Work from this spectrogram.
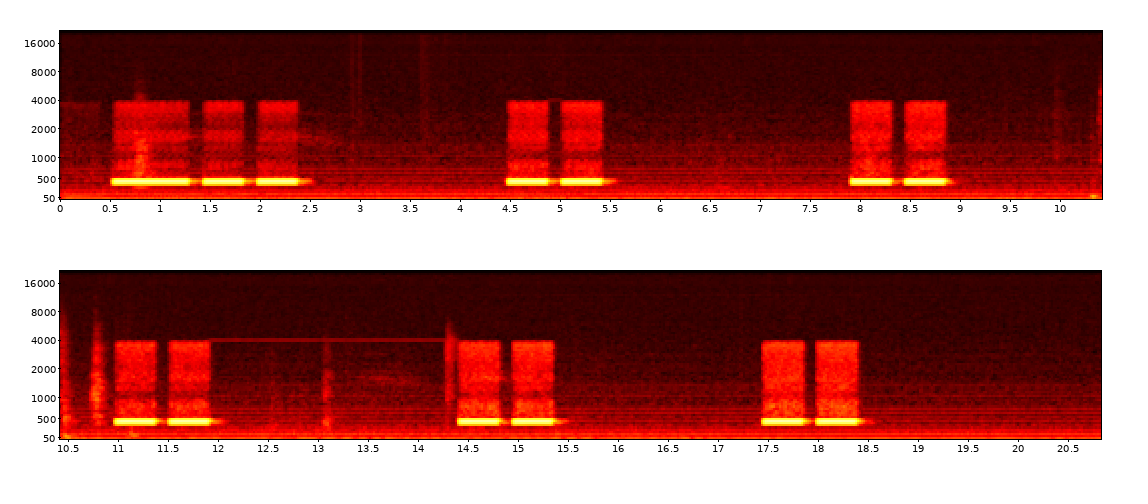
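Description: A UK telephone line rings while a call to an estate agent's branch, connected through Rightmove, waits to be answered. Six clear double-ring bursts come at a steady pace over a low, constant line hum, with no talk.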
